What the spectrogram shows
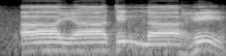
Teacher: آیات اللہ، بڑی ہا ہے اقصی حلق سے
